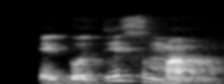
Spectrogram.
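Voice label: "egotisme", Malay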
